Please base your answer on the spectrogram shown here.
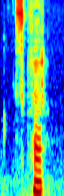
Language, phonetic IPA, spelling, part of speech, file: Polish, [skfɛr], skwer, noun, LL-Q809 (pol)-skwer.wav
